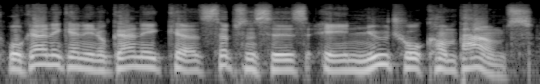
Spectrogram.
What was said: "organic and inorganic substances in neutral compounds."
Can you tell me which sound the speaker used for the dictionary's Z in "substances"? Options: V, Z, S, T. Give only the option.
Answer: Z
